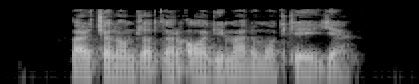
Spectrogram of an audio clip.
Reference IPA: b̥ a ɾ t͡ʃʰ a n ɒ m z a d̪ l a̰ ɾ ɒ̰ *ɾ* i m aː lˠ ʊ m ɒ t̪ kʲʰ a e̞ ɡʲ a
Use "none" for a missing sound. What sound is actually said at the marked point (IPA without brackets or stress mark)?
l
